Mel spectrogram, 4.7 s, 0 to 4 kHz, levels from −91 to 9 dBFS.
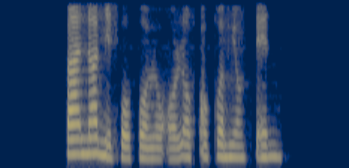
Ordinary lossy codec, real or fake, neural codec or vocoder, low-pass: AAC, 24 kbps; fake; codec, 16 kHz, 0.5 kbps, FunCodec, trained on LibriTTS, 25 frames a second; 3.6 kHz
